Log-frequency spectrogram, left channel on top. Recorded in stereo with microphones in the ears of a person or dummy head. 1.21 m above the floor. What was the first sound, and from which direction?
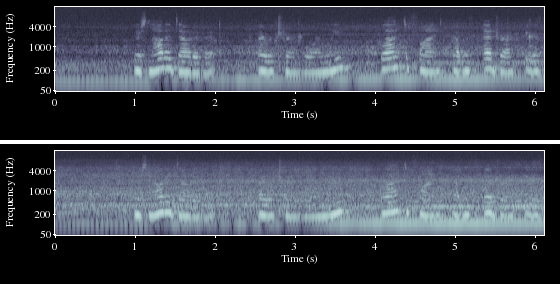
A woman speaking, 85° left.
